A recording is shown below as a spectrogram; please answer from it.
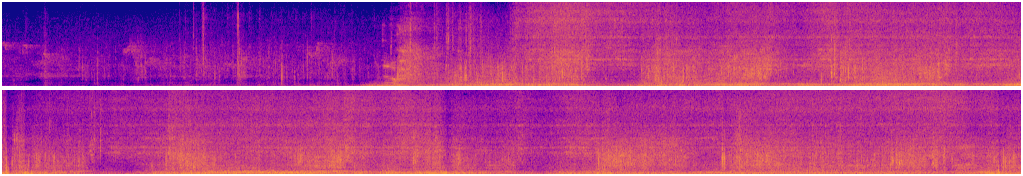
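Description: Mountain bike descending a dirt trail: wind buffeting the helmet camera's microphone and knobby tyres rumbling over the dirt. It starts quietly as the bike rolls off, grows louder, and from about four seconds in stays loud with short dips.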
